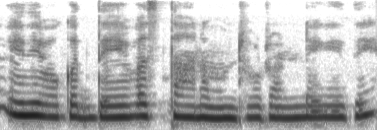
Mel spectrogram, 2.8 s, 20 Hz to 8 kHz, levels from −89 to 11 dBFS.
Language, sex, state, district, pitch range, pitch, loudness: Telugu, female, Andhra Pradesh, Sri Satya Sai, 220-245 Hz, 225 Hz, -13 LUFS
